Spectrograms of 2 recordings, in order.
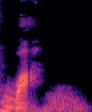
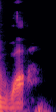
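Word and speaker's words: は: is the character ha however when it's used as a particle it's pronounced wah so you just have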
